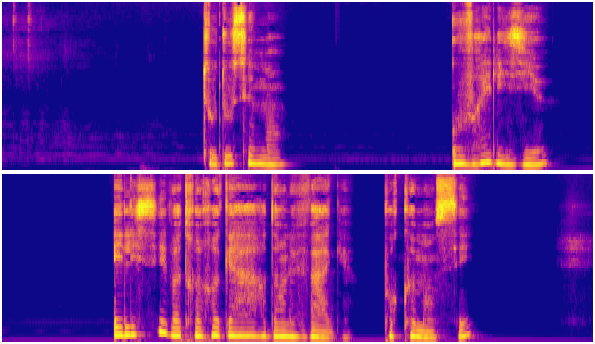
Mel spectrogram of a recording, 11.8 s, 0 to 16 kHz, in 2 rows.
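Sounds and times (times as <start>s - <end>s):
housefly buzzing: 0.0s - 2.0s
speech: 2.1s - 2.9s, 4.7s - 5.6s, 7.0s - 10.7s.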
